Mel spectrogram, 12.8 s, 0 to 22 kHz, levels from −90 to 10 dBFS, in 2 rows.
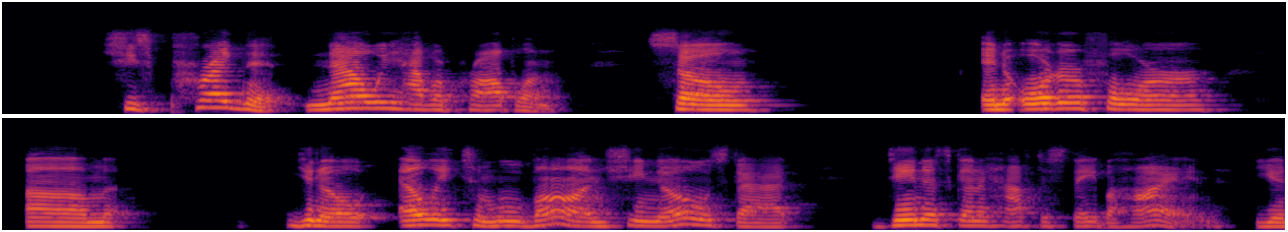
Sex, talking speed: female, 135 wpm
